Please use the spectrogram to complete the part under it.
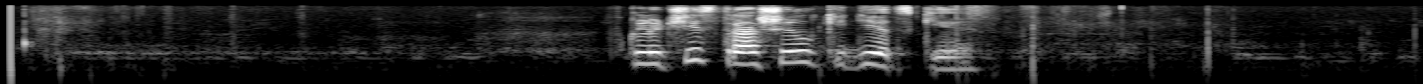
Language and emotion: Russian, neutral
